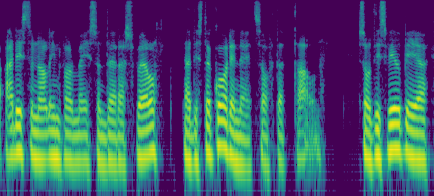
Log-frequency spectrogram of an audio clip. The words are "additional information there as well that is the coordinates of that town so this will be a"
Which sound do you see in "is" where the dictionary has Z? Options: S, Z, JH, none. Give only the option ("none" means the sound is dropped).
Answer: S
